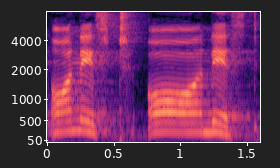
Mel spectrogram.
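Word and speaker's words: honest: Then ऑनेस्ट इधर तक होता है, H का प्रोनाउंसिएशन नहीं होता है, H साइलेंट हो जाता है।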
